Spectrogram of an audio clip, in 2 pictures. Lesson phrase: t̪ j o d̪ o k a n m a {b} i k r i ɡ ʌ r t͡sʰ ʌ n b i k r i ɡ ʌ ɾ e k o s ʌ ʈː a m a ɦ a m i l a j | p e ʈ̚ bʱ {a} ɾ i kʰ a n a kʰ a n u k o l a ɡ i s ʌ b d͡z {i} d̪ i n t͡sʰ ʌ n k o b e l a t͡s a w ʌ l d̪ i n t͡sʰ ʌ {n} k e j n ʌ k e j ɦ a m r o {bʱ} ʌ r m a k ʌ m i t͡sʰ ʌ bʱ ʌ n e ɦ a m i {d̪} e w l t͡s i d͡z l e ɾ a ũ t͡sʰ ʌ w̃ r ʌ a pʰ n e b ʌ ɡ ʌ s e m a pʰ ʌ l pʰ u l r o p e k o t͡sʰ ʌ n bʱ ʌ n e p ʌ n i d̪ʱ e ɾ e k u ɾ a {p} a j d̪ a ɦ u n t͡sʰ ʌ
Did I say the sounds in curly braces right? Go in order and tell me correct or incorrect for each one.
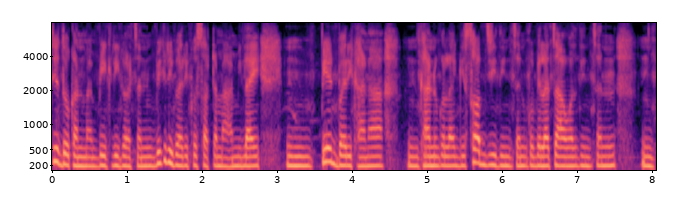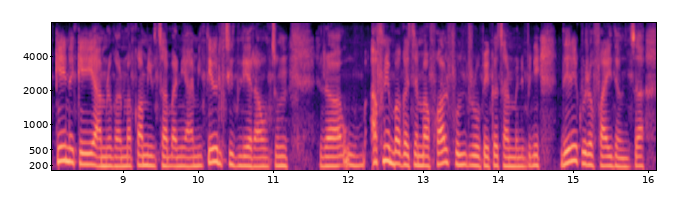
correct, incorrect, correct, correct, incorrect, incorrect, incorrect

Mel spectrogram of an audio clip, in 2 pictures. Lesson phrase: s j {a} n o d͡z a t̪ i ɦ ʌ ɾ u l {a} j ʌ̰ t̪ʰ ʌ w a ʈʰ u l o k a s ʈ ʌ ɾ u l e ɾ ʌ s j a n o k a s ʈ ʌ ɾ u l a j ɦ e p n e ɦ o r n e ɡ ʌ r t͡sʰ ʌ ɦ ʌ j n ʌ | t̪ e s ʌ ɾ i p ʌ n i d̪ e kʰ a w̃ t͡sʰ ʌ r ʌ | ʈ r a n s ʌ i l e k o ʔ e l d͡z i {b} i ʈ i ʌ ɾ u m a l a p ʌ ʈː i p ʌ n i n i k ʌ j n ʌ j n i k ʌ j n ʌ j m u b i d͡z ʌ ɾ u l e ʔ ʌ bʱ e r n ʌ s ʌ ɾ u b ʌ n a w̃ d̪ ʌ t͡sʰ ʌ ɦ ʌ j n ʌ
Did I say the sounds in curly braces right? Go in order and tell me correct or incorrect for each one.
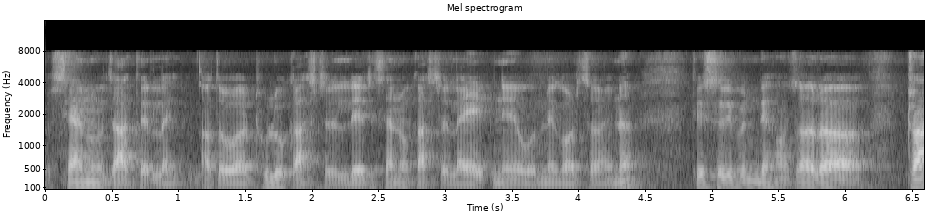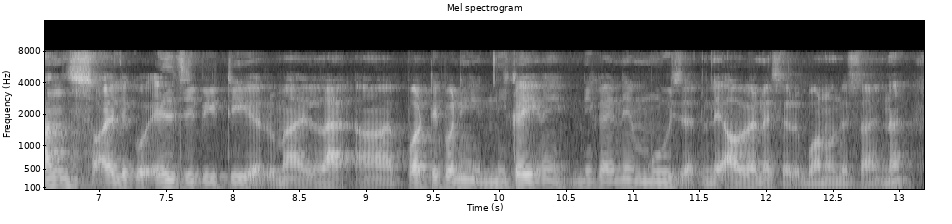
correct, correct, correct

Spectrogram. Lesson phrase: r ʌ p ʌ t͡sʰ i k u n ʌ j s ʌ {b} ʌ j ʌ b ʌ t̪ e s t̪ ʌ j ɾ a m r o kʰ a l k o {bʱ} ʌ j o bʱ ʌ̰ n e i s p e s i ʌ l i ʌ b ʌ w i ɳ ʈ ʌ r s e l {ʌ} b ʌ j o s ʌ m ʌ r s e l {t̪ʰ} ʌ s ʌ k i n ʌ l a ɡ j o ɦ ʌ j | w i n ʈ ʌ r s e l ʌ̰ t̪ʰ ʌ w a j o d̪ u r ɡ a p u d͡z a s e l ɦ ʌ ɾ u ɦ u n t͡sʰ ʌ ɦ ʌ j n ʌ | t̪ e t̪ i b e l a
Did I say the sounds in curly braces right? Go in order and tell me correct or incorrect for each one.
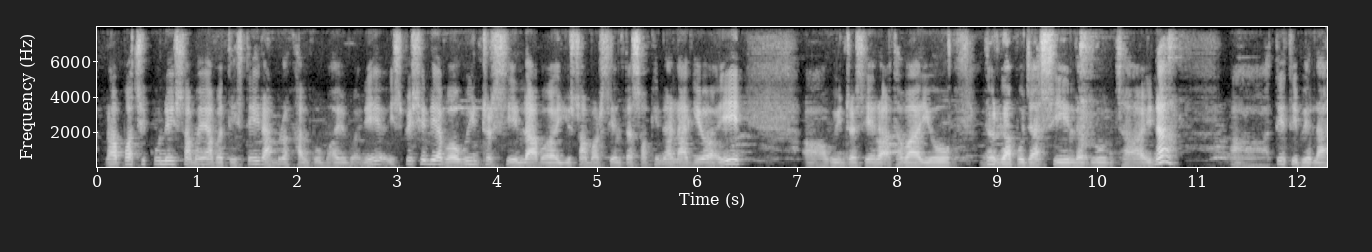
incorrect, correct, correct, incorrect

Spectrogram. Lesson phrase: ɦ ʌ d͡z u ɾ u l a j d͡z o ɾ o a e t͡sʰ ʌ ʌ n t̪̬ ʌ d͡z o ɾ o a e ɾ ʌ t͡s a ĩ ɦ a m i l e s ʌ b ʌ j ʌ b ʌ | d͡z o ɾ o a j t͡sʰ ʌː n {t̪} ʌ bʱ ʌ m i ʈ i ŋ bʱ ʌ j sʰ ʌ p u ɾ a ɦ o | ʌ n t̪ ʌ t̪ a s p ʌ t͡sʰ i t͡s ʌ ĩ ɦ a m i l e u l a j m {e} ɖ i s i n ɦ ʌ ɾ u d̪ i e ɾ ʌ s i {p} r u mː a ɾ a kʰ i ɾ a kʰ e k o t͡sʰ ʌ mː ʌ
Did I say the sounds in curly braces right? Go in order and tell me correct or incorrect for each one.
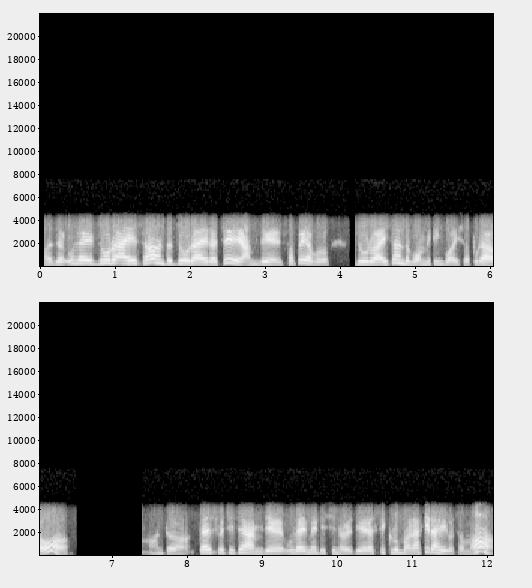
correct, correct, incorrect

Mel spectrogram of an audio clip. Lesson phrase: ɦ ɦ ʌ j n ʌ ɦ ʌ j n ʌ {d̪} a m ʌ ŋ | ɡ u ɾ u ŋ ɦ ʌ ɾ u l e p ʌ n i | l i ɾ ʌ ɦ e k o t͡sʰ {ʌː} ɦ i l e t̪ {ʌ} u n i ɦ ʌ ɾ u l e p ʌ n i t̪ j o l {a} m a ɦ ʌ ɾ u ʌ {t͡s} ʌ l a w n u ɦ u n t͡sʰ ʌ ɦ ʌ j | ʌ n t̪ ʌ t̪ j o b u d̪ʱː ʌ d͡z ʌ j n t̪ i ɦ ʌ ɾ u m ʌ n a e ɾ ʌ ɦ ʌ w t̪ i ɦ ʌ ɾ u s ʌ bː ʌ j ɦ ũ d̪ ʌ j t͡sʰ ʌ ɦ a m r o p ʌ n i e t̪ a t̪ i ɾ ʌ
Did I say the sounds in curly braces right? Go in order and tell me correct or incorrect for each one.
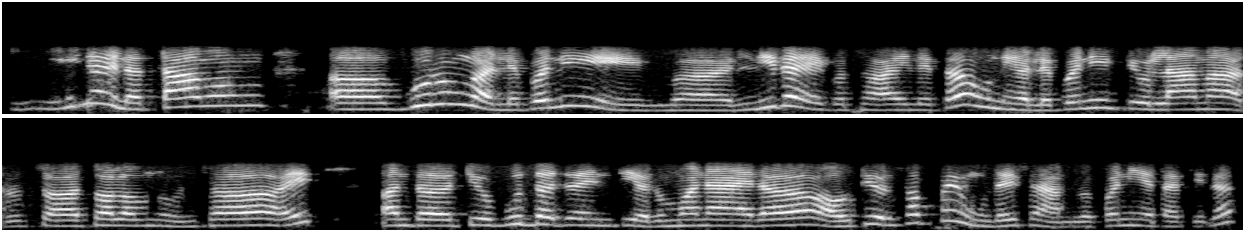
incorrect, correct, correct, correct, correct

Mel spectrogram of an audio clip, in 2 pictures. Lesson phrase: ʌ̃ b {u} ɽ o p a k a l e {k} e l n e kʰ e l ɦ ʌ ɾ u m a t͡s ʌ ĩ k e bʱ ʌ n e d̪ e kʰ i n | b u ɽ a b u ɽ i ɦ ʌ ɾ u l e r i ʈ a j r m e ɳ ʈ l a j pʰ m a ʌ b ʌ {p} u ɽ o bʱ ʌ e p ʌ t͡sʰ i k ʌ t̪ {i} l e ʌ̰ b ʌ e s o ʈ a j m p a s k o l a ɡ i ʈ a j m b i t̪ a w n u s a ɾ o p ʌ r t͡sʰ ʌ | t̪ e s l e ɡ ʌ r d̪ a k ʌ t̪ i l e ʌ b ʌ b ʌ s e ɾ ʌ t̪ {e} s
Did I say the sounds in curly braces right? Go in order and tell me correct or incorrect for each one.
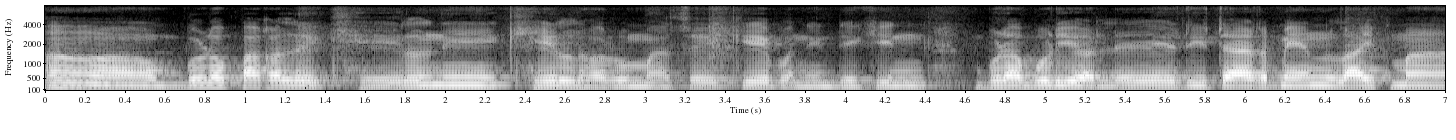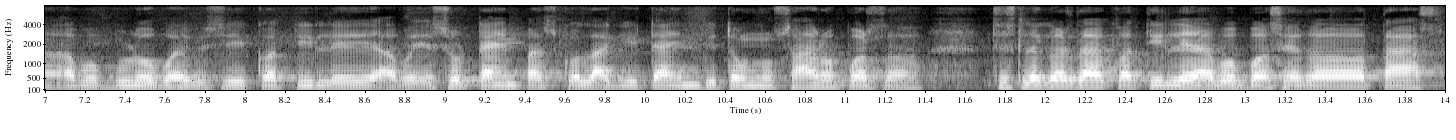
correct, incorrect, incorrect, correct, incorrect

